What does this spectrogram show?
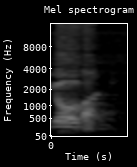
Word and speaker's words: Giovanni: If you want to say it right, it's Giovanni.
